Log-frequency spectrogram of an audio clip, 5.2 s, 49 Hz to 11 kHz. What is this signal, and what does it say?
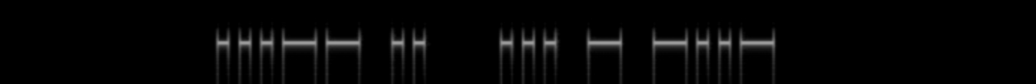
Morse code, heard as a keyed tone, about 22 wpm, 700 Hz. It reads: 3I STX
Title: Winter Field Day Exchanges 22wpm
